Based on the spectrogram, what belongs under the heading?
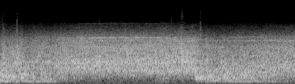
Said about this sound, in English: And that one's got a chance to set off the Finley fireworks on the 4th of July. It is gone! Home run, Bando!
